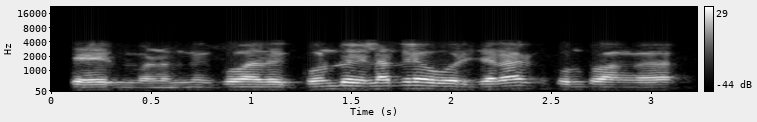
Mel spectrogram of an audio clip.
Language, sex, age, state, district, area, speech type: Tamil, male, 30-45, Tamil Nadu, Madurai, urban, conversation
